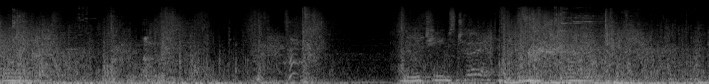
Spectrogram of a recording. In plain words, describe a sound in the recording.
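Spell effects crackle and burst during a game fight.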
